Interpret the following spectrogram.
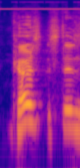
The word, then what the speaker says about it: Kirsten: Kirsten's name is pronounced like this. Kirsten.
